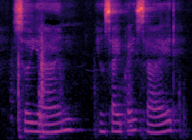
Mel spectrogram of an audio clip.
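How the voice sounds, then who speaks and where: A woman talks in a medium pitch with a dark, mellow tone that is somewhat breathy. Her intonation is monotone and flat. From Visayas, Philippines. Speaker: vlogger. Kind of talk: product unboxing review. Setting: at home. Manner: casual, code-switching Tagalog and English.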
